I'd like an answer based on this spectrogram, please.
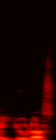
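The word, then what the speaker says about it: Euler: तो इसके लिए हमारे पास एक आता है क्या, आइलर थ्योरम या यूलर्स थ्योरम, बहुत सारे लोग यूलर्स कहते हैं, बहुत सारे लोग आइलर कहते हैं, तो कोई कुछ भी कहे लेकिन स्पेलिंग सही होनी चाहिए।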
